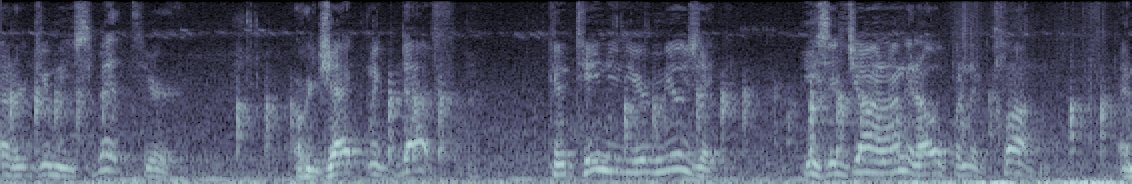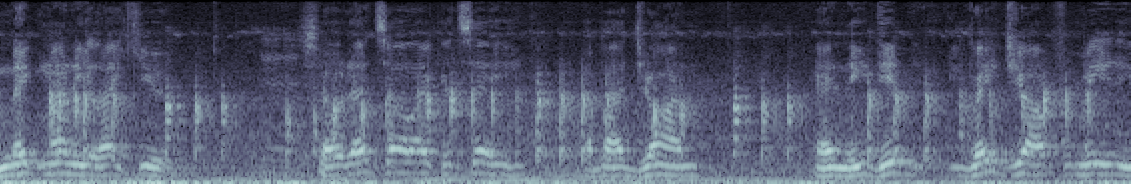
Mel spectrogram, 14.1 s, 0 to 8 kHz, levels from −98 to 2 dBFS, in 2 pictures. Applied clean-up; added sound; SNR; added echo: none; Frog; 2 dB; none.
